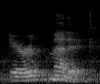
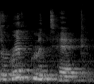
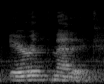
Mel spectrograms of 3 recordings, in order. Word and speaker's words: arithmetic: and yes it's pronounced arithmetic if you're speaking about it as if it's a noun it's arithmetic if you're if you're using it as an adjective it's arithmetic okay I don't know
